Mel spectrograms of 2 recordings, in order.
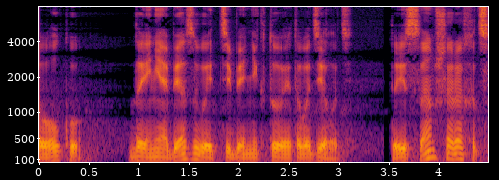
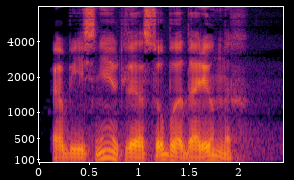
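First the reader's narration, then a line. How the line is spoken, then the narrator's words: Sigh. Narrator (Russian): вздохнул Щербатый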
